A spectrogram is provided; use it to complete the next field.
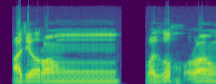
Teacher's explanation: اجرا وذخرا، ذخا حروف مستعلیہ میں سے ہے، موٹا پڑھیں گے۔ را دو زبر کی وجہ سے موٹا پڑھا جائے گا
